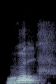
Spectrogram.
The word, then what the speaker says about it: wolf: Note how L is silent here. Wolf, woman.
